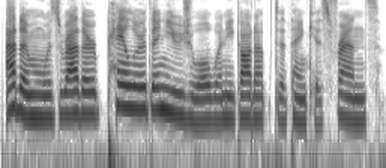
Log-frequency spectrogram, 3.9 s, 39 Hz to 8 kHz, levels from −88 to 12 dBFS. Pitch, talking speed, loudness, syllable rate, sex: 205 Hz, 215 wpm, -17 LUFS, 4.8 syllables/s, female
